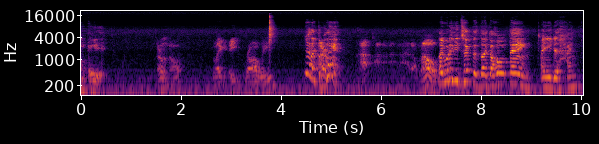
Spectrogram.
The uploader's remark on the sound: Apologize for the audio for this episode. Didn’t start the mics! The original duo was in the studio for this episode.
